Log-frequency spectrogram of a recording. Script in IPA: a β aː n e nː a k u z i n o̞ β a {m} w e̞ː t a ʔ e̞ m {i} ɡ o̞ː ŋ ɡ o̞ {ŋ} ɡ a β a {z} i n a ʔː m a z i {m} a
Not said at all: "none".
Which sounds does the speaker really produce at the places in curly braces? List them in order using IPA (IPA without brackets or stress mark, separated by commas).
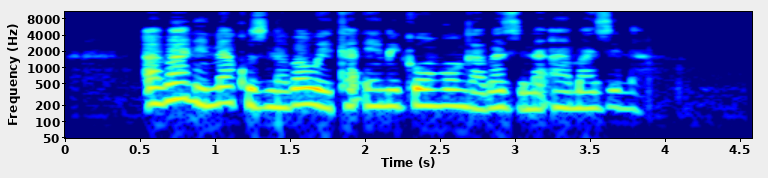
none, i, ŋ, z, n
